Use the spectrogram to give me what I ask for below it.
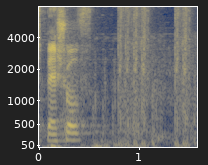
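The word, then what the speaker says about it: Pskov: Alright, I'm going to go towards Peshov. And I believe I got that pronunciation right. I think it's P-S-K-O-V. I think the K is silent. It would be Peshov.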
